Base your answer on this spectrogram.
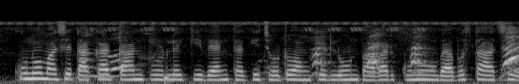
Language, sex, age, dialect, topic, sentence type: Bengali, female, 18-24, Rajbangshi, banking, question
